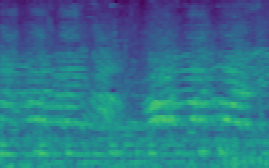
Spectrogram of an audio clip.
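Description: A group of women singing together in high voices, short phrases rising and falling, over the murmur of a street crowd.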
